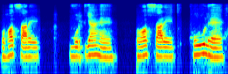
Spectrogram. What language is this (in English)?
Hindi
